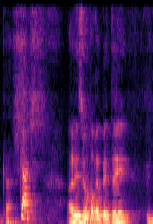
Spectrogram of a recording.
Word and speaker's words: cache: ليس ساش ولكن كاش.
